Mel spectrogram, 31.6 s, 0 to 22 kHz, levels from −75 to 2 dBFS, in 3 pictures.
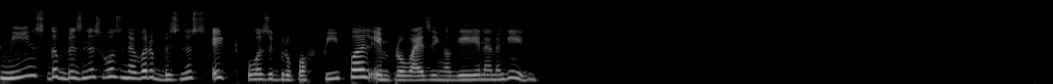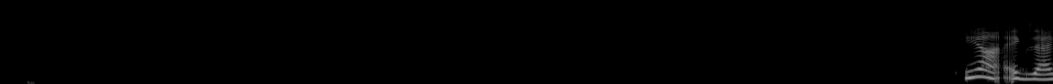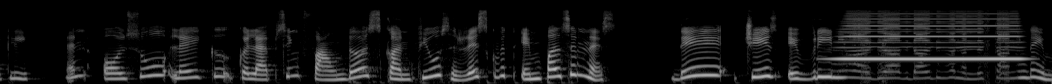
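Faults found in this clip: Loudspeaker feedback squeal, 29.22 to 31.46 s: a single 1.2 kHz tone swells up in about a third of a second and sits roughly 10 dB over the speech. Mic is hearing its own speaker, and the loop gain at 1.2 kHz is over unity.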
